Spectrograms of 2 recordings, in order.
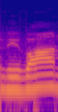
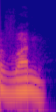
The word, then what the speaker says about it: Vvaan: ऐसा लगता है पढ़ने में विवान हो ये, बट इसका नाम है वन।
